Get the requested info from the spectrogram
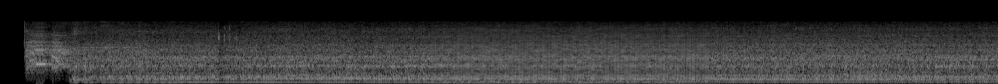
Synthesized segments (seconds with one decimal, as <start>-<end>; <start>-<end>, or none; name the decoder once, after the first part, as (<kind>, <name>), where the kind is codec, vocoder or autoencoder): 4.3-7.1 (vocoder, Vocos)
